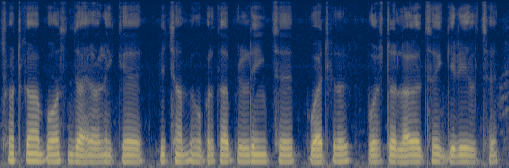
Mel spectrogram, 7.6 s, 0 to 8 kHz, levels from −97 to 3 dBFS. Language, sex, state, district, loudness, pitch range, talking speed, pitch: Maithili, male, Bihar, Samastipur, -29 LUFS, 120-125 Hz, 150 wpm, 120 Hz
